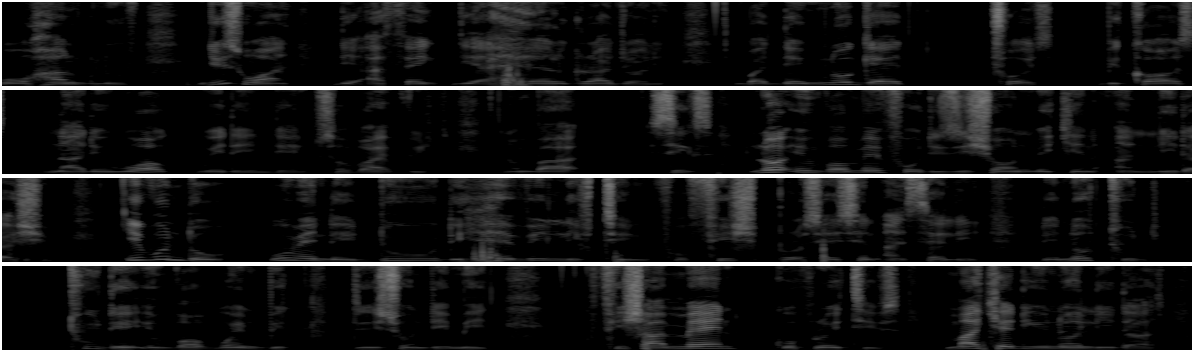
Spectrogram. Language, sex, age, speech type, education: Nigerian Pidgin, male, 30-45, spontaneous, tertiary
